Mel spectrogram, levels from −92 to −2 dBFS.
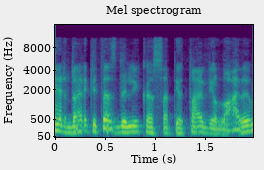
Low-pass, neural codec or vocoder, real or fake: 10.8 kHz; codec, 24 kHz, 1.5 kbps, HILCodec; fake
